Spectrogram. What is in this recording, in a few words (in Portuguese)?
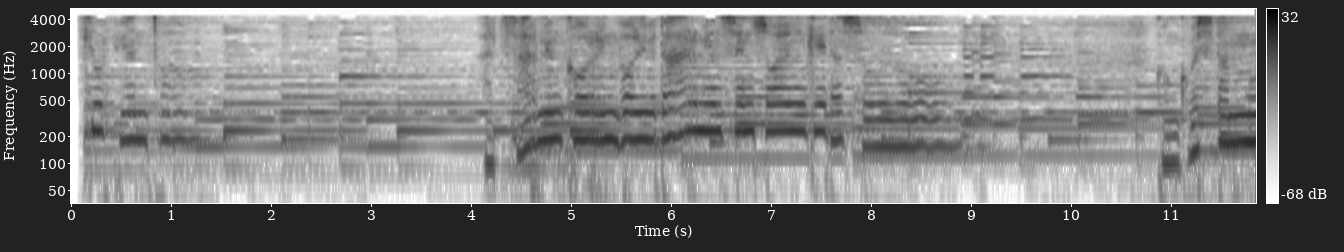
ANIV. AVÓ F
